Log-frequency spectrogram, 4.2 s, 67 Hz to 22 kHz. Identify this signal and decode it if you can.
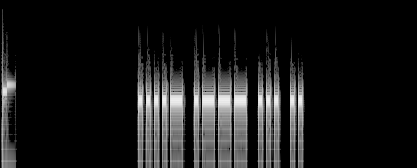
Morse code, heard as a keyed tone, about 30 wpm, 700 Hz. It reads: 4JSI
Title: Four Challenging Letter-Number Combinations 30wpm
